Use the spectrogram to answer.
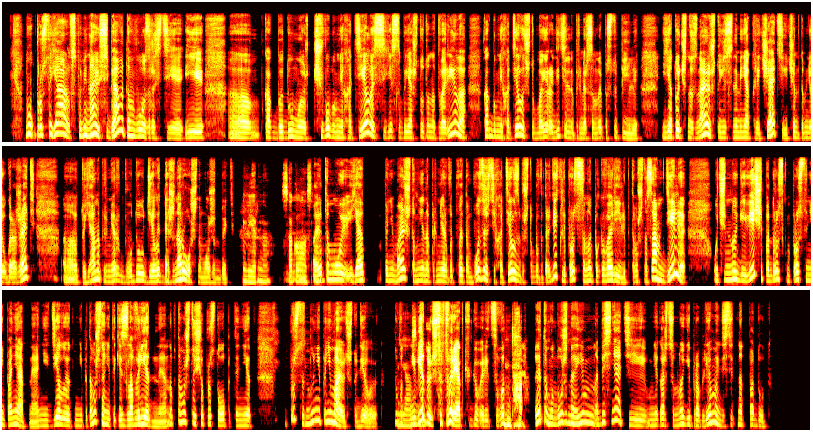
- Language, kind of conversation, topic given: Russian, advice, Как нам с партнёром договориться о воспитании детей, если у нас разные взгляды?
- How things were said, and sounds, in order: tapping; laughing while speaking: "что творят"; laughing while speaking: "Да"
